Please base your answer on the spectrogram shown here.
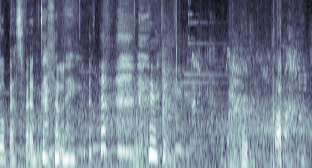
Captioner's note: laughing; birds tweeting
